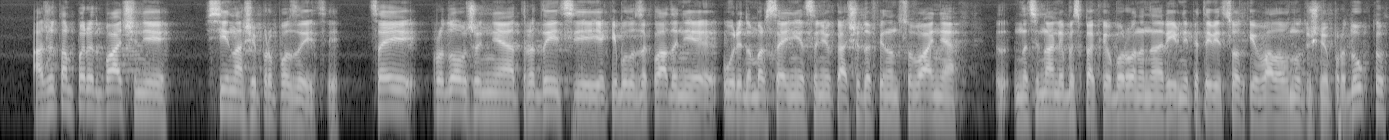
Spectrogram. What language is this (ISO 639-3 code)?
ukr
